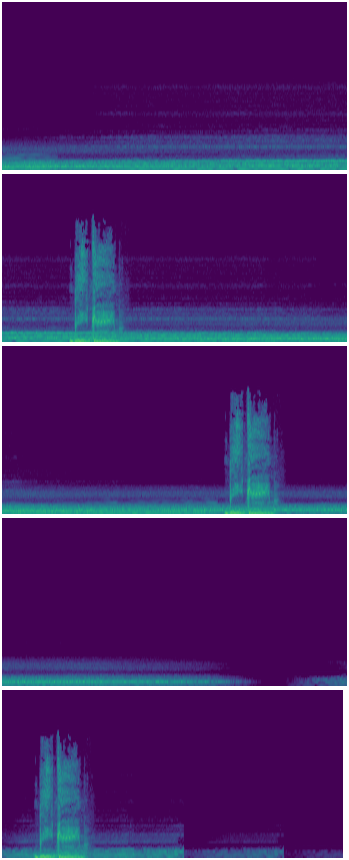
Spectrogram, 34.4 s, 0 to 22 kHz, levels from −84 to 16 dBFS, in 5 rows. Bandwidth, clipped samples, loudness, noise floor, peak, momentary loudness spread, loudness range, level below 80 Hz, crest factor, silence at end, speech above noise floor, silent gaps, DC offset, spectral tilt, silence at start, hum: 16 kHz; under 0.1%; -25 LUFS; -76 dBFS; -4 dBFS; 19 LU; 16 LU; -56 dBFS; 22 dB; 1.35 s; 58 dB; 25.99-26.24 s; under 0.1%; -5 dB/octave; 0 s; none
